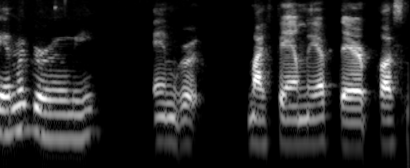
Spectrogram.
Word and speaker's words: amigurumi: And I have my amigurumi or amigurumi, however you want to pronounce it. I say amigurumi.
